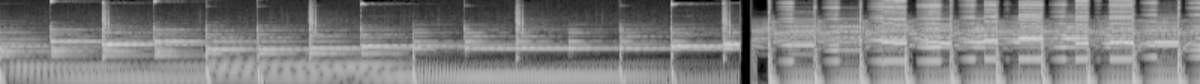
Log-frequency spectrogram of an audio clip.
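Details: Electronic music: a soft plucked synth melody gives way to a pumping dance beat with heavy bass, and no animal sounds.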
